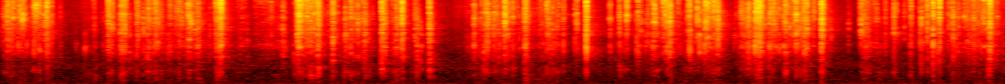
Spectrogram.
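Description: A small torn sheet of thin aluminum foil, held in both hands, is crinkled and scrunched by fingertips and long nails. Dense bursts of sharp, bright crackling come in clusters, separated by brief quieter gaps, with almost no low end.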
